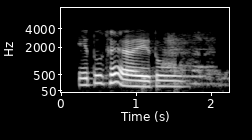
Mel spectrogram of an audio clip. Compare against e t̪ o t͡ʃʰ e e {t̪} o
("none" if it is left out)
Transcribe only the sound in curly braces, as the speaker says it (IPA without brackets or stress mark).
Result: t̪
